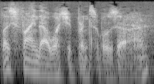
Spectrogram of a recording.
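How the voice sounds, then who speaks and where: An actor playing a blunt, menacing male gangster in a 1970s radio drama, talking in a slow, threatening street manner. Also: very deep voice, lively intonation, creaky, a little hiss or hum, heavily acted. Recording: dull vintage radio broadcast.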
